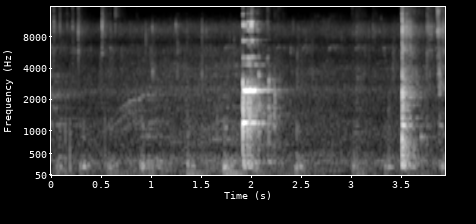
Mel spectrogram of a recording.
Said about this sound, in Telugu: ఇవన్నీ వేసుకొని మంచిగా దూరగా వేగేలాగా కొద్దిసేపు స్టవ్ మీద మీడియం ఫ్లేమ్లో ఉంచాలి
